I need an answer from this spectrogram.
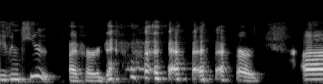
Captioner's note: laughs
